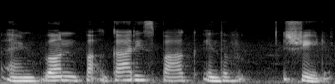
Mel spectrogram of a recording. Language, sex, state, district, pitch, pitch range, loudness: English, female, Gujarat, Valsad, 180 Hz, 165-195 Hz, -16 LUFS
